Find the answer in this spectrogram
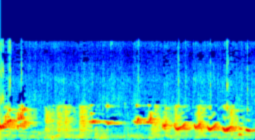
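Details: White-rumped shama master song used to train cage birds, a varied run of scratchy chatter, a held whistle, then a string of rich, looping warbled whistles repeated quickly.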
